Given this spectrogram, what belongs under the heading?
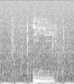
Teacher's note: This one, E, is high, front, and unrounded. E with lips spread. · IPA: [i]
